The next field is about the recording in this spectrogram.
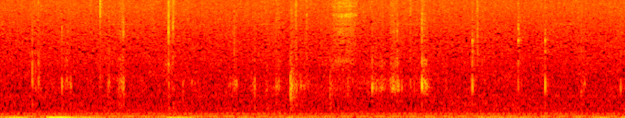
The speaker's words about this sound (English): she is essentially just using her fingernails to tap a brush, a hairbrush, and it makes that sound.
